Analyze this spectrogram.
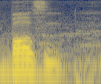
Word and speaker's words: بازن: أمازيغ الشمال في نفوس نقوله تفسارين أو إفسار، أي النشر، وتصنع من قماش نوعا ما اسمه، يعني قماش نوعا ما معروف اسمه بازان وينطق بازن.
